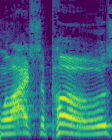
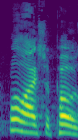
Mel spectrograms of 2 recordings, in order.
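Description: First: It is said in a slow, thoughtful tone. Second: It is said in a dry, sarcastic tone. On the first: The answer is given after genuine reflection. "like a thoughtful" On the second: The answer is obvious and the question is mocked. "or sarcastic"

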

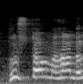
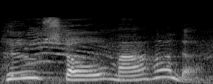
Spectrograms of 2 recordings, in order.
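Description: First: The phrase is said quickly and run together. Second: The phrase is said at a slow, plain pace.

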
